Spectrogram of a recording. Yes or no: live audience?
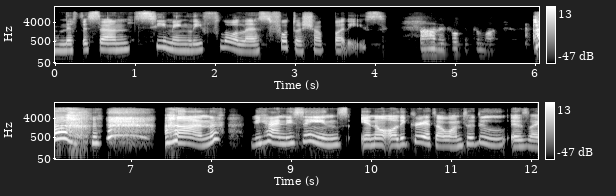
no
